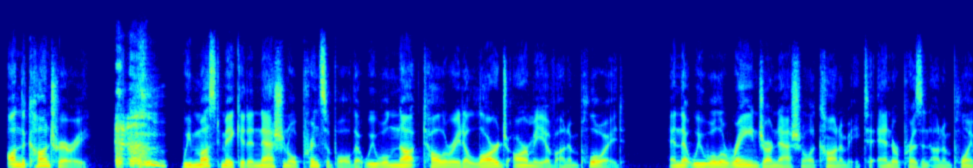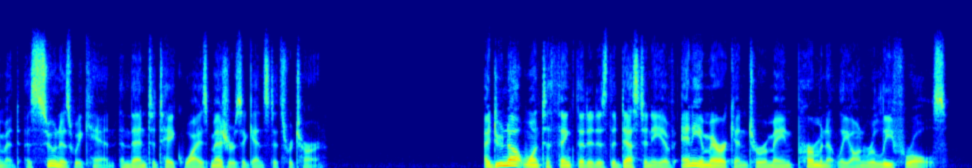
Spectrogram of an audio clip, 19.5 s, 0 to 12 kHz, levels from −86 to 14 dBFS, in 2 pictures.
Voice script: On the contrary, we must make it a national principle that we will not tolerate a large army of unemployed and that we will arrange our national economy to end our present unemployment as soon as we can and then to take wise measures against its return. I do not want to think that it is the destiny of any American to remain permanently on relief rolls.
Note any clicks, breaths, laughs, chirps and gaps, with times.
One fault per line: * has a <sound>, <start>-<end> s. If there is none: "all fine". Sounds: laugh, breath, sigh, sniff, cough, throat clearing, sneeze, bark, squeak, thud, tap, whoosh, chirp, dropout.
* has a throat clearing, 1.1-1.7 s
